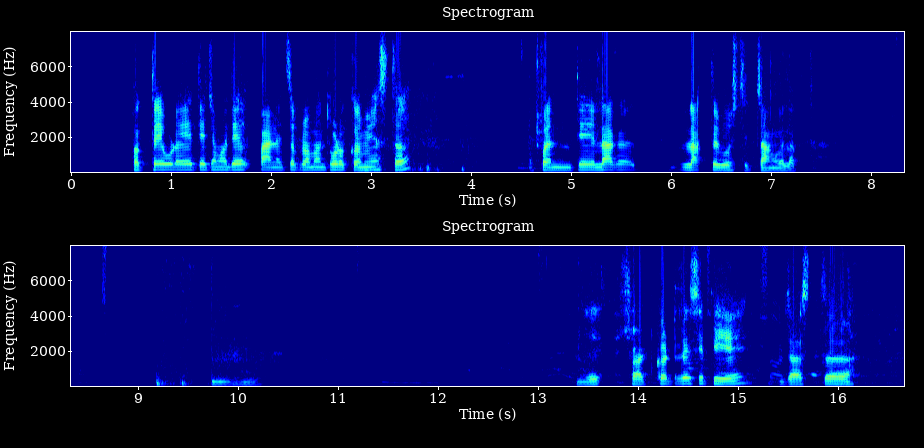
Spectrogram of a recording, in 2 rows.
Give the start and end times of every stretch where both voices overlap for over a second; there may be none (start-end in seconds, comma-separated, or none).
none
